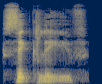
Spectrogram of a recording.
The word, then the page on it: sick leave: British English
